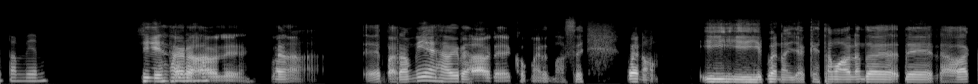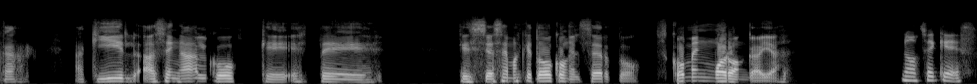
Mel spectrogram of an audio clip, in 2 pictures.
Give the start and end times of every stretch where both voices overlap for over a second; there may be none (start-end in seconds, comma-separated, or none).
none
